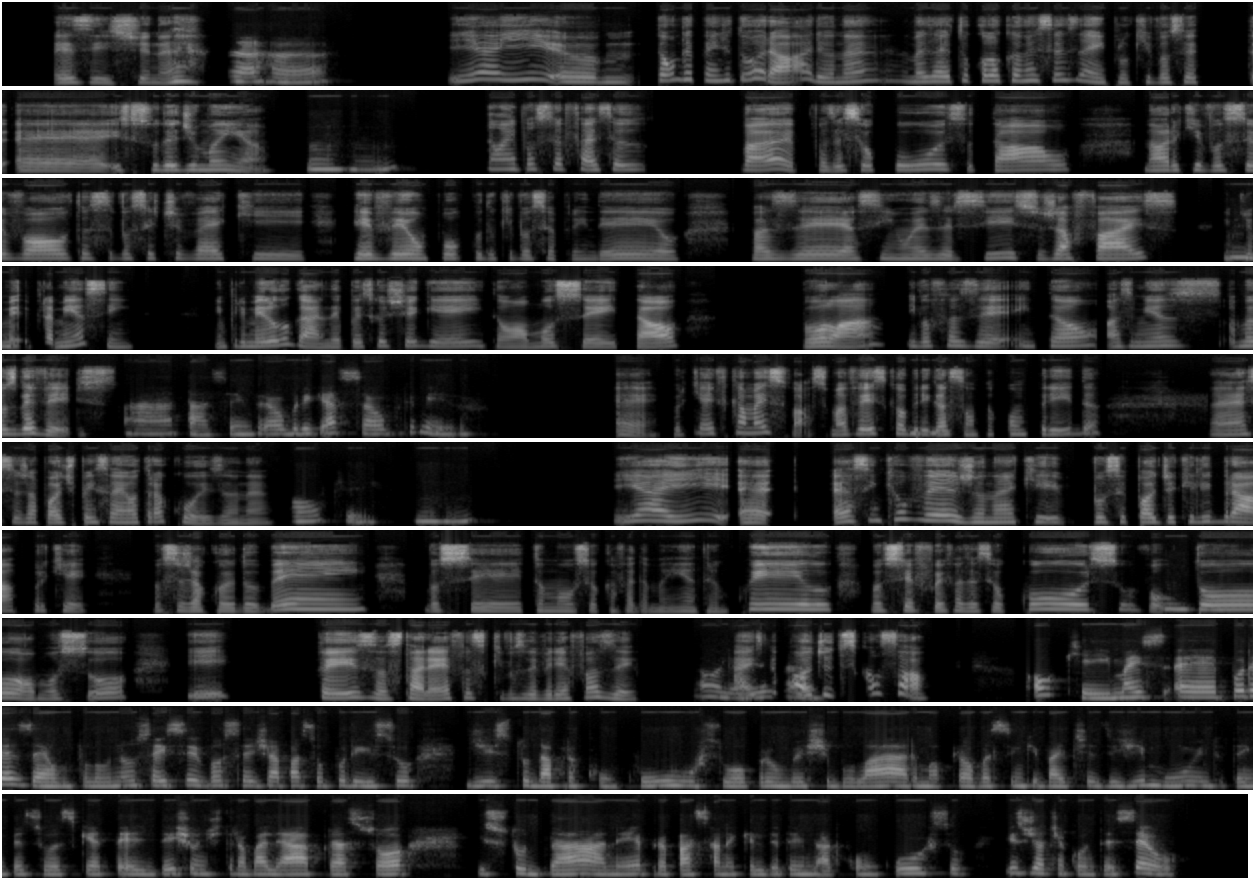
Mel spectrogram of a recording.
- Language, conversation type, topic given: Portuguese, podcast, Como você mantém equilíbrio entre aprender e descansar?
- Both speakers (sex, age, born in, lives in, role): female, 30-34, Brazil, Cyprus, host; female, 50-54, Brazil, France, guest
- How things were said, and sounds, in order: laughing while speaking: "né"; tapping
